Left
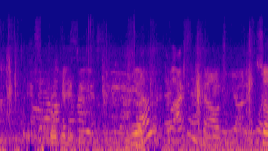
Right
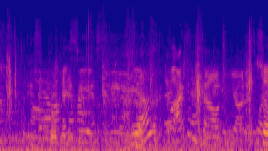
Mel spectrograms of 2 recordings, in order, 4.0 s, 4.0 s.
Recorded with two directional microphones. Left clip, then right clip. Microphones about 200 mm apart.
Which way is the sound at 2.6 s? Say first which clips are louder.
Right 3 dB; 35° right (ahead or behind).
